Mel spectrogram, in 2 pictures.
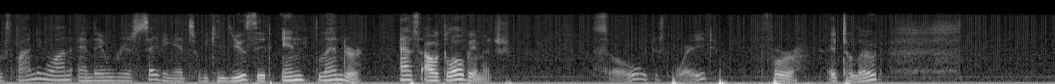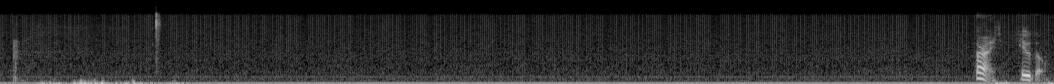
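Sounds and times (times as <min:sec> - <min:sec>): microphone electrical buzz and hum: 0:00.0 - 0:21.0
low rumbling thumps: 0:10.6 - 0:12.5.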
